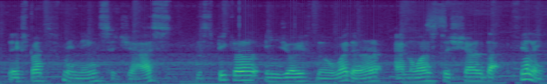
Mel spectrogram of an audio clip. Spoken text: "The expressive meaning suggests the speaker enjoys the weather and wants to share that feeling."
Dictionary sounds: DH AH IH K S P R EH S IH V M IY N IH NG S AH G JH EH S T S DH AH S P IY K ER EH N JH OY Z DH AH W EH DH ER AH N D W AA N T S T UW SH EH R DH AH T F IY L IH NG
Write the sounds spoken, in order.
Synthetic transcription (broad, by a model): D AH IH K S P EH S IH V M IY N IH NG S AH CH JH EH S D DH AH S P IY K ER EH N JH OY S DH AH W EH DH ER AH N W AA N T S T UW SH EH R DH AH T F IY L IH NG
